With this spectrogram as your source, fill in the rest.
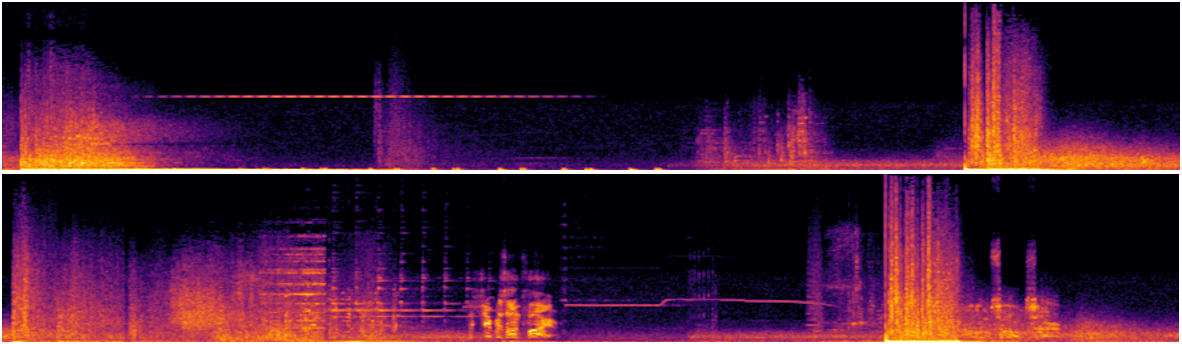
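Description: Heavy guns fire with loud, deep booms that roll away.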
